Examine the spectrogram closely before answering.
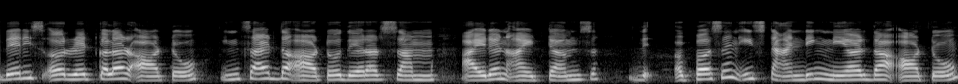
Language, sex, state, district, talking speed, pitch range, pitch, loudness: English, female, Punjab, Kapurthala, 140 wpm, 200-245 Hz, 220 Hz, -16 LUFS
